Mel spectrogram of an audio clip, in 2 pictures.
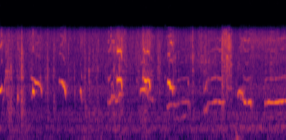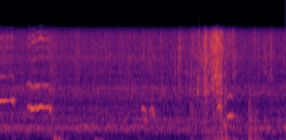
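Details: A puppy five weeks and one day old gives a run of short, high, wavering squeaks and whines in the first half, then quieter, with a soft hum of background noise throughout.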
